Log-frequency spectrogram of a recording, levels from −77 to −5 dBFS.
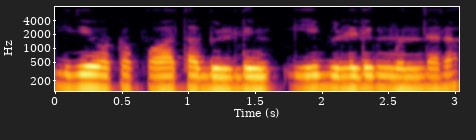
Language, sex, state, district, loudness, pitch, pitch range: Telugu, male, Andhra Pradesh, Sri Satya Sai, -15 LUFS, 130 Hz, 125-130 Hz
